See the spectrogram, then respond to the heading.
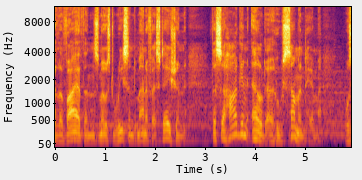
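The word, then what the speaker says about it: Sahagin: got to remember that it's pronounced sahagan think I was once I think I once said it as sjin or maybe I didn't but I don't know I think I feel like I would have pronounced as sah sahajan instead of sahagan but anyway before discussing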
